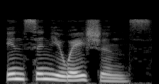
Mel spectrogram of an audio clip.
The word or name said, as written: insinuations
